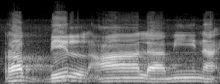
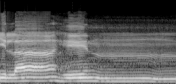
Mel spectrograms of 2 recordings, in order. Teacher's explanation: Alif Lam Qomariah dibaca jelas kalau alif lam syamsiah dibaca lebur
